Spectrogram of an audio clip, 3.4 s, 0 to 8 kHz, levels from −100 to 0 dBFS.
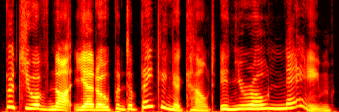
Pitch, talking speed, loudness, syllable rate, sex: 235 Hz, 230 wpm, -19 LUFS, 5.3 syllables/s, female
